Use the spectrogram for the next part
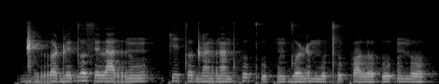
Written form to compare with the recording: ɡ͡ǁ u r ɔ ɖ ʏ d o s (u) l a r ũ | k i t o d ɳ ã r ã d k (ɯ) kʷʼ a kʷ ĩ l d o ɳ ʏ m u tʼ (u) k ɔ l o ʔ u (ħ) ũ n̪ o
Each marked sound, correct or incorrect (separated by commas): incorrect, incorrect, correct, incorrect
